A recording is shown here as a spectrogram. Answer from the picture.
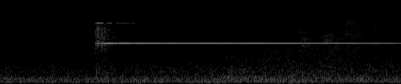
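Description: A small bell or chime struck once about a second in, ringing one clear high tone that holds and slowly fades, marking the end of a moment of silent reflection.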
